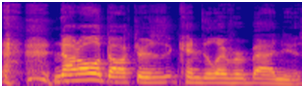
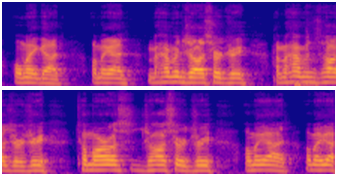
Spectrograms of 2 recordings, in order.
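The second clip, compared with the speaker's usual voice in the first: put-on panicked voice. Retelling the night before jaw surgery: imitating own panicked self. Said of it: "I was just panicking".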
